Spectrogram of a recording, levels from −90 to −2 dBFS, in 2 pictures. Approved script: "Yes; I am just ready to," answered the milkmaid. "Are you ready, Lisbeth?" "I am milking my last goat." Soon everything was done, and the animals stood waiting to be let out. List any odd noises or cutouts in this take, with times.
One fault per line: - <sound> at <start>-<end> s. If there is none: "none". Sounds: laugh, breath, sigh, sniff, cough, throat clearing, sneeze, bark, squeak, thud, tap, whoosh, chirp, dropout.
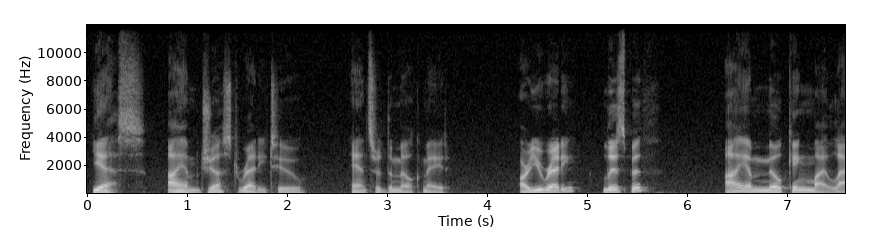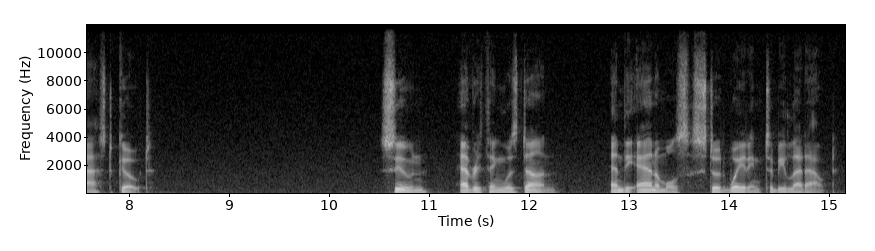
none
